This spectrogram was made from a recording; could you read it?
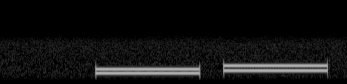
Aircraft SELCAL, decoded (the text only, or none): FJ-HL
